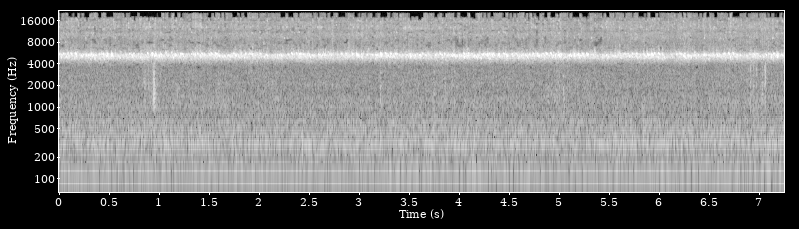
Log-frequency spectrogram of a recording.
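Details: Crickets kept on a cricket farm, a dense chorus of many insects forming a steady, shrill high-pitched trill with no breaks, with a faint low hum beneath and a few soft clicks.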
